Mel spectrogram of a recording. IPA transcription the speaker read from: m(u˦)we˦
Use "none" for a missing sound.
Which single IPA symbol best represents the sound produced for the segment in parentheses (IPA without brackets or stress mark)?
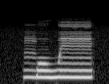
o˦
